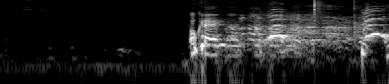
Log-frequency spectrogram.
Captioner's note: laughter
